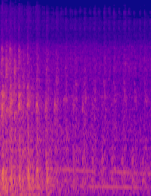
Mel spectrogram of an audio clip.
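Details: Samsung direct-drive washing machine on final spin with rapid hammering knocks about eight per second over humming, strong vibration and burning smell; cause is broken brittle cast drum spider arm, fixed by replacing spider arm assembly.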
